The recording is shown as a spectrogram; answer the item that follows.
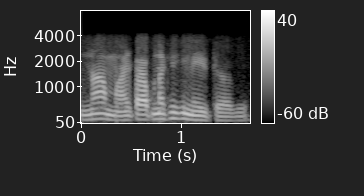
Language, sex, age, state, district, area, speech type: Bengali, male, 18-30, West Bengal, Jhargram, rural, conversation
